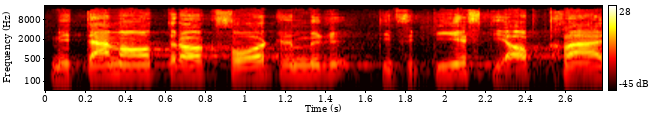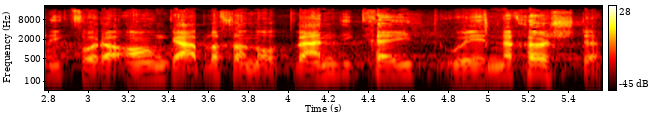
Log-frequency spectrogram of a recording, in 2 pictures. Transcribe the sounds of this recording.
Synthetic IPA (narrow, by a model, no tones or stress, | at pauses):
mɪt̚d̥æmɑːt̪ɾɑːɡfɔrdəɾməɾd̥ifərtiəftiɑp̚kʰlæːɾikfɔɾə̰ʔɑːŋɡæːbləχənoːt̪ʋændikʰχɛɪtʰueːɾnəχœʃtə̰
